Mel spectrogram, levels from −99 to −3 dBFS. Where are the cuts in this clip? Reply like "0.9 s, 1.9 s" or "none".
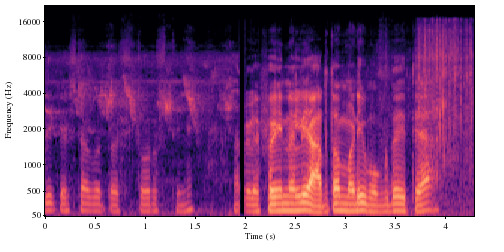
1.9 s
